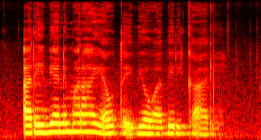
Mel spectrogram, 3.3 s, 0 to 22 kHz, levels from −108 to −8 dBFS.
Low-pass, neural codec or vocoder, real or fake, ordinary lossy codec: none; none; real; none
